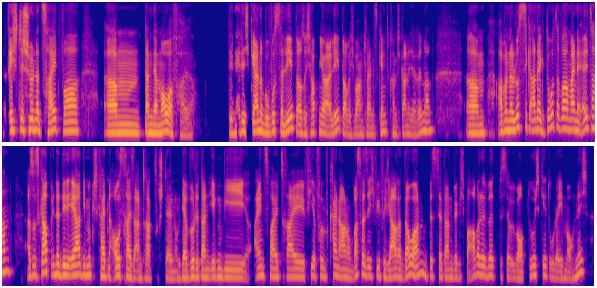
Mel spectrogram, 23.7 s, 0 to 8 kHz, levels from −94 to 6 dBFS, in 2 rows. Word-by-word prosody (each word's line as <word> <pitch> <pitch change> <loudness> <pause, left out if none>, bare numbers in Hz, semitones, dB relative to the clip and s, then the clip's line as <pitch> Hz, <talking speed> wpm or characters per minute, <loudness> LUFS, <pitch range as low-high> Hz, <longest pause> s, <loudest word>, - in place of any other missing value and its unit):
Richtig 170 +1 +5
schöne 180 -2 +4
Zeit 175 +5 +3
war, 160 +1 +4 0.5
ähm, 135 -1 +4
dann 135 -1 +5
der 130 -1 +5
Mauerfall. 120 -9 +2 0.7
Den 120 0 -4
hätte 140 +5 -2
ich 150 - -3
gerne 160 0 +5
bewusst 140 +4 0
erlebt, 170 +10 +2
also 130 -2 0
ich 115 - -9
habe 145 +2 -3
ihn - - -2
ja 135 - +3
erlebt, 145 +11 -1
aber 110 - -1
ich 105 - -13
war 110 -1 -3
'n 115 - -9
kleines 110 -1 -9
Kind, 145 0 -7
kann 125 - -11
mich 110 0 -16
gar 115 - -5
nicht 115 -1 -11
erinnern. 155 +10 -5 0.6
Ähm, 130 +1 +2 0.2
aber 155 +5 +2
'ne 175 0 +5
lustige 210 +1 +1
Anekdote 185 - 0
war 195 0 +6
meine 180 -4 +4
Eltern 205 +5 -1 0.3
also 145 +3 -2
es 150 - +3
gab 210 +8 +6
in 160 - -6
der 175 0 +3
DDR 160 +2 +5
die 160 - -3
Möglichkeit, 150 -3 -2
'n - - -4
Ausreiseantrag 115 -8 -2
zu - - -20
stellen 105 -3 -8
und 105 0 -14
der 120 -1 -1
würde 135 0 -2
dann 125 0 -1
irgendwie 125 -3 -2
1, 145 +1 -3
2, 135 -2 -2
3, 130 -1 -3
4, 150 -2 -7
5, 140 -2 -10
keine 155 -5 -2
Ahnung, 120 -3 -3
was 150 +5 -2
weiß 175 -4 -2
ich, 140 -2 -9
wie 140 - -5
viel 130 -1 -9
Jahre 125 +1 0
dauern, 170 +4 0
bis 140 -2 -8
der 135 - -7
dann 125 0 -6
wirklich 125 0 -12
bearbeitet 160 -4 -4
wird, 150 -1 -6
bis 120 - -13
der - - -9
überhaupt 105 0 -7
durchgeht 155 +1 -8
oder 120 -1 -10
eben 110 +2 -9
auch 105 +1 -10
nicht. 205 - -6
140 Hz, 210 wpm, -22 LUFS, 125-160 Hz, 0.7 s, war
